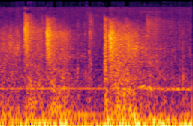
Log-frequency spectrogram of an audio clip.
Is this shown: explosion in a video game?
yes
